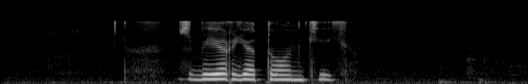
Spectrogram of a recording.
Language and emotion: Russian, sad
